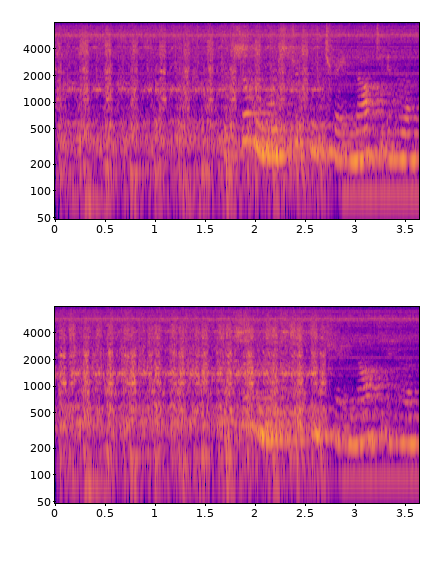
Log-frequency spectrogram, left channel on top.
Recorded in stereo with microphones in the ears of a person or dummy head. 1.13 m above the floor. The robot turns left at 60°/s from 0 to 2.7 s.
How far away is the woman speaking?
About 1.7 m.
